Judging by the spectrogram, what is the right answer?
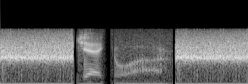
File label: "jaguar", American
